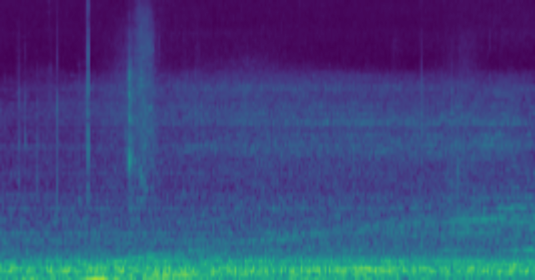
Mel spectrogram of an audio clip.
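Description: A bus pulls away, its engine rising in pitch.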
